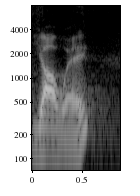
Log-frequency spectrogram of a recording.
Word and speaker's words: Yahweh: And so in ancient Hebrew, it was YHWH, likely pronounced Yahweh. And so here, when you see L-O-R-D in capitals, and I checked the Hebrew just to make sure I wasn't teaching falsely this morning.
